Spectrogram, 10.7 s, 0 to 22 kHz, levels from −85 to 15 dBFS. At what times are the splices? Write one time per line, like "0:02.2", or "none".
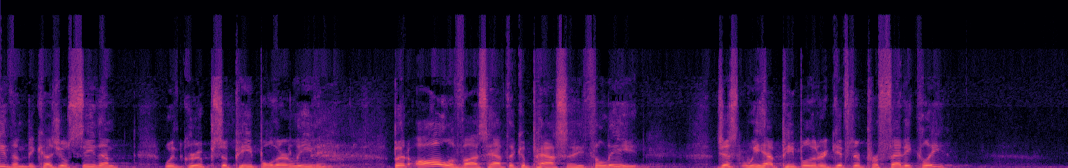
0:07.4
